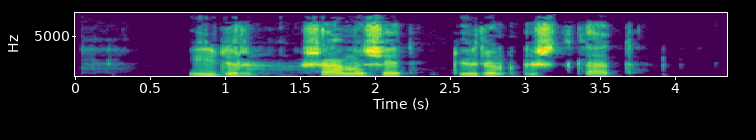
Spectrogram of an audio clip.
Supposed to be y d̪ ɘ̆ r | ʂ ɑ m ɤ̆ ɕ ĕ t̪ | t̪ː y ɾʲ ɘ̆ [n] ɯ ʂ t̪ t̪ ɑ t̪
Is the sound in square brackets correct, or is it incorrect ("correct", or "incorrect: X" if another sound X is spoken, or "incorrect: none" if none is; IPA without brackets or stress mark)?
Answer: incorrect: m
